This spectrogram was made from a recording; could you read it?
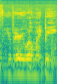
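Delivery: soft, half-spoken musing, almost to himself. Voicing a character who ponders a priest's claim: saying it almost to himself. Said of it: "almost to himself".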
